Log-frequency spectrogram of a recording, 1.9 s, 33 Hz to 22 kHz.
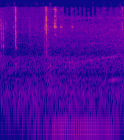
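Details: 2008 Ford Escape Hybrid with no-crank no-start, after jump-charging the high-voltage pack to about 335 volts: engine catches after a moment and settles into a steady, low, even hum; clean normal start.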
